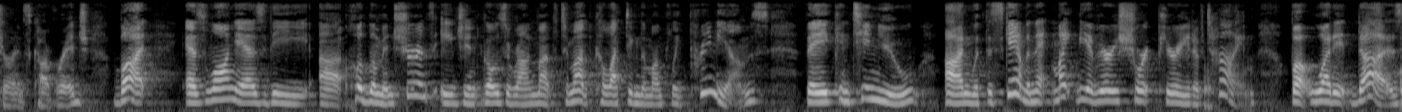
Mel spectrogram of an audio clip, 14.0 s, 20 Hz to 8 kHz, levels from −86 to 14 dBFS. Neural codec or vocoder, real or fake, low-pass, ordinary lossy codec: codec, 16 kHz, 8 kbps, FreqCodec, larger model; fake; 7.2 kHz; MP3, 48 kbps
